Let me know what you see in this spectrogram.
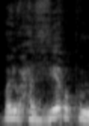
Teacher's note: الذال فيها إخراج لسان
